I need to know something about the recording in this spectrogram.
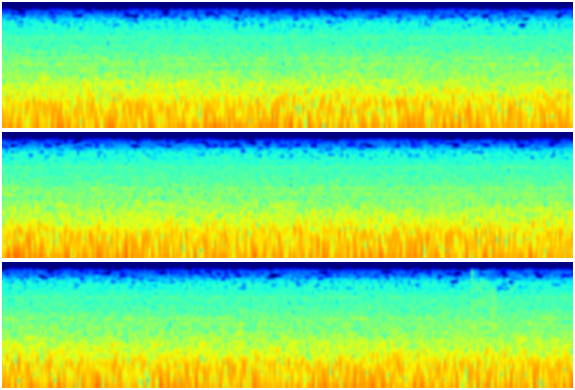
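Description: Jet engines drone with a steady, low roar.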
